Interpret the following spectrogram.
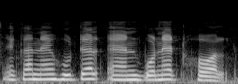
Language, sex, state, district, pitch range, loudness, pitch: Bengali, female, Assam, Hailakandi, 210-235 Hz, -13 LUFS, 220 Hz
